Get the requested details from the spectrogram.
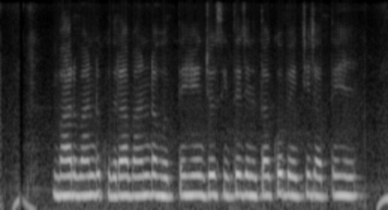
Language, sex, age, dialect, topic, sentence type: Hindi, female, 18-24, Kanauji Braj Bhasha, banking, statement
